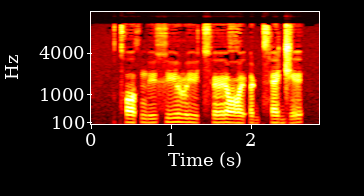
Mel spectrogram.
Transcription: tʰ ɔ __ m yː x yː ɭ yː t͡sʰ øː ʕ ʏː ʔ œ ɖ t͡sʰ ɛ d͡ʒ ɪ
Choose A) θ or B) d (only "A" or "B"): A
